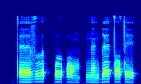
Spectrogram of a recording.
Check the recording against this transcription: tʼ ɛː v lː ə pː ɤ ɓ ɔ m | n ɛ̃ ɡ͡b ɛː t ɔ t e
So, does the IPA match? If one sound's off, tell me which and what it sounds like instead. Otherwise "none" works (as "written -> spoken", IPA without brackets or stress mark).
none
